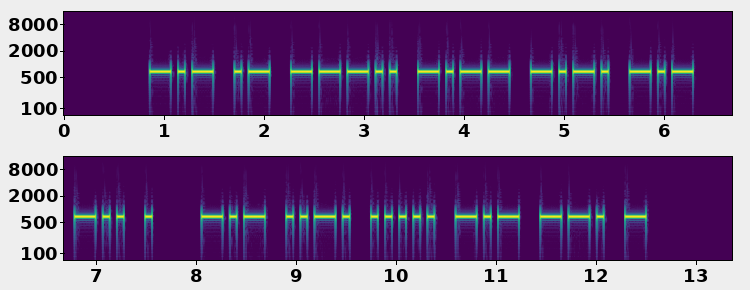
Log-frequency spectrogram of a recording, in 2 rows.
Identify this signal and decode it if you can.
Morse code, heard as a keyed tone, about 17 wpm, 700 Hz. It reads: KA8YCK DE KF5KGT
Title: USA Callsign DE Callsign - 6 Characters - 17wpm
